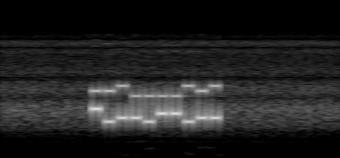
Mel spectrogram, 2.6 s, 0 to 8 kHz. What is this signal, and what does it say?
DTMF, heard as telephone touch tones, dialled by machine, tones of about 60 ms. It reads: 0264177356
